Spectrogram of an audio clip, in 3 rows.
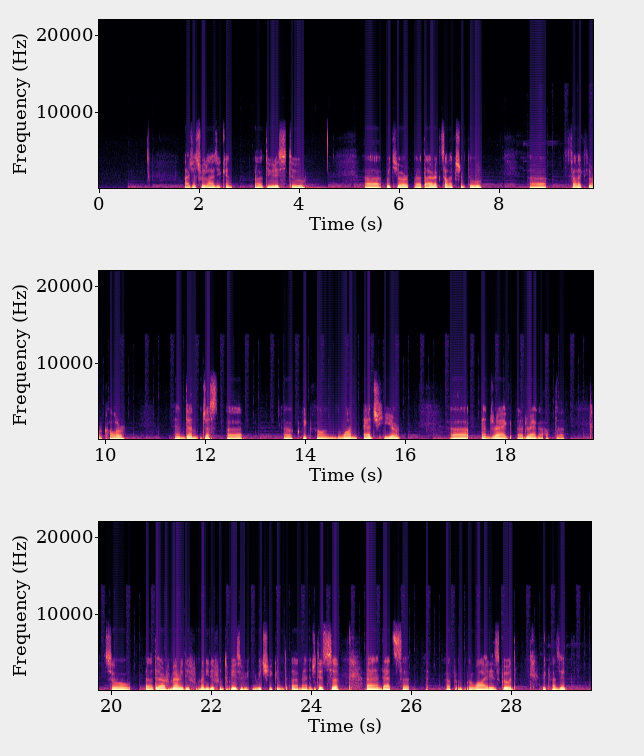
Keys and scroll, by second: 0.5 space, 1.2 shift+a, 2.3 Delete, 4.9 a, 5.8 space, 7.3 a, 8.0 a, 9.3 Delete, 18.7 space, 19.4 space, 20.0 Delete, 22.3 Delete, 23.8 h, 24.5 a, 25.2 space, 26.0 shift+a, 28.2 ctrl+z.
